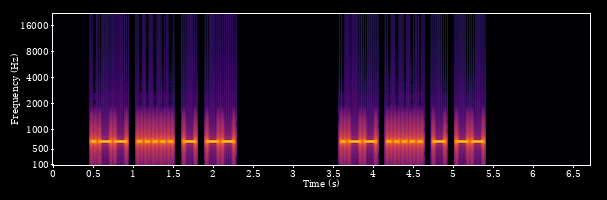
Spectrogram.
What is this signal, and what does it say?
Morse code, heard as a keyed tone, about 25 wpm, 700 Hz. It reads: W5TM W5TM
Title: Easy Call Signs Repeated 2x - 25wpm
